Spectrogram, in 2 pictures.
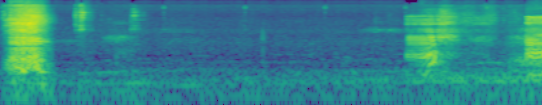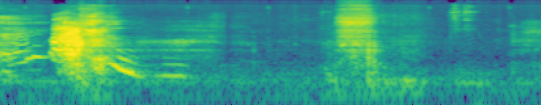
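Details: Sharp breath in, then loud vocal sneezes and a few smaller sneezes in a quiet room, from a sneezing and nose-blowing challenge; sneezing.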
